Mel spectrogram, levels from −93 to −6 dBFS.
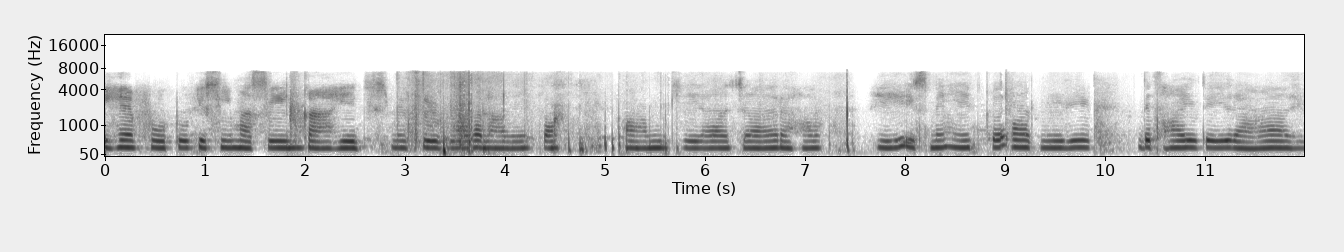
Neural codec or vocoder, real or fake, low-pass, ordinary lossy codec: codec, 16 kHz, 2 kbps, X-Codec, HuBERT features, trained on general audio; fake; 7.2 kHz; AAC, 32 kbps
